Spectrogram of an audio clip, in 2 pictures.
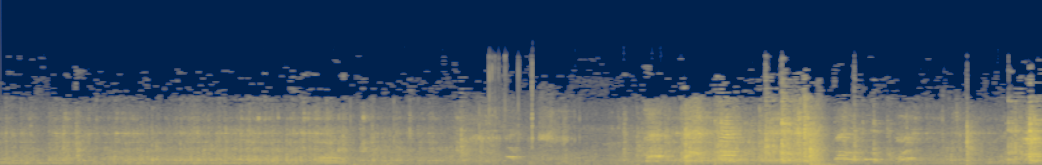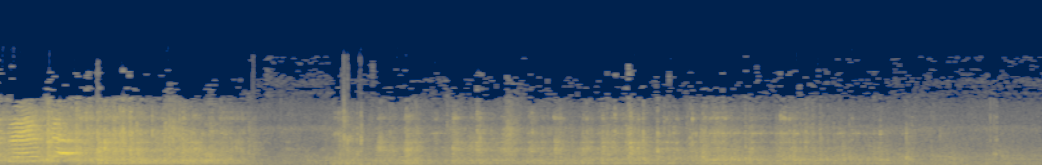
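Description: Plastic wheels of a baby walker rolling and rattling over a hardwood floor, with wordless voice sounds, loudest and rising in pitch between about six and twelve seconds in.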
